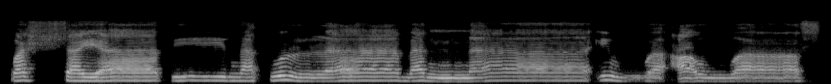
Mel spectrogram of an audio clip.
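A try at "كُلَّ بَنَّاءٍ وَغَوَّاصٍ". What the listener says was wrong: Wa gawash. Umi, kulla pendek Umi. Jangan diayun. Kulla banna'in wagwas.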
